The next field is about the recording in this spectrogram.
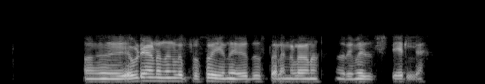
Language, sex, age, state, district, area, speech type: Malayalam, male, 30-45, Kerala, Thiruvananthapuram, rural, conversation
